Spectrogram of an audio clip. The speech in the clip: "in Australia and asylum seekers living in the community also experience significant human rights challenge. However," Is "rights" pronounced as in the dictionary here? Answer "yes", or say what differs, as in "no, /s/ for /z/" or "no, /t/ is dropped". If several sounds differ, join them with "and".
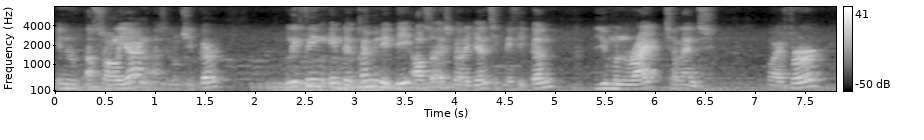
no, /s/ is dropped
